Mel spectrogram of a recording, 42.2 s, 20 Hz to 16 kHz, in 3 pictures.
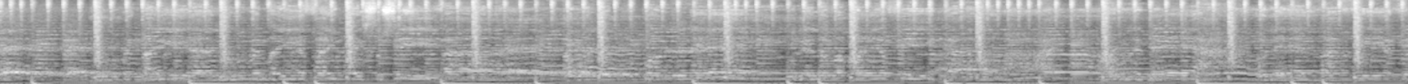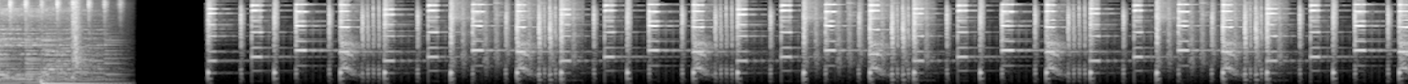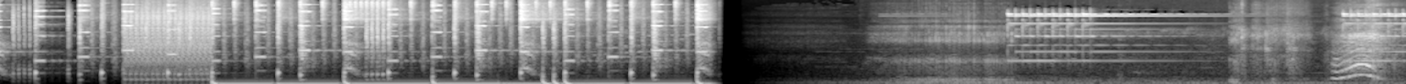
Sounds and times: Hip hop music: 0:00.0 - 0:15.4, 0:17.4 - 0:20.1, 0:20.9 - 0:27.0, 0:27.9 - 0:35.4.

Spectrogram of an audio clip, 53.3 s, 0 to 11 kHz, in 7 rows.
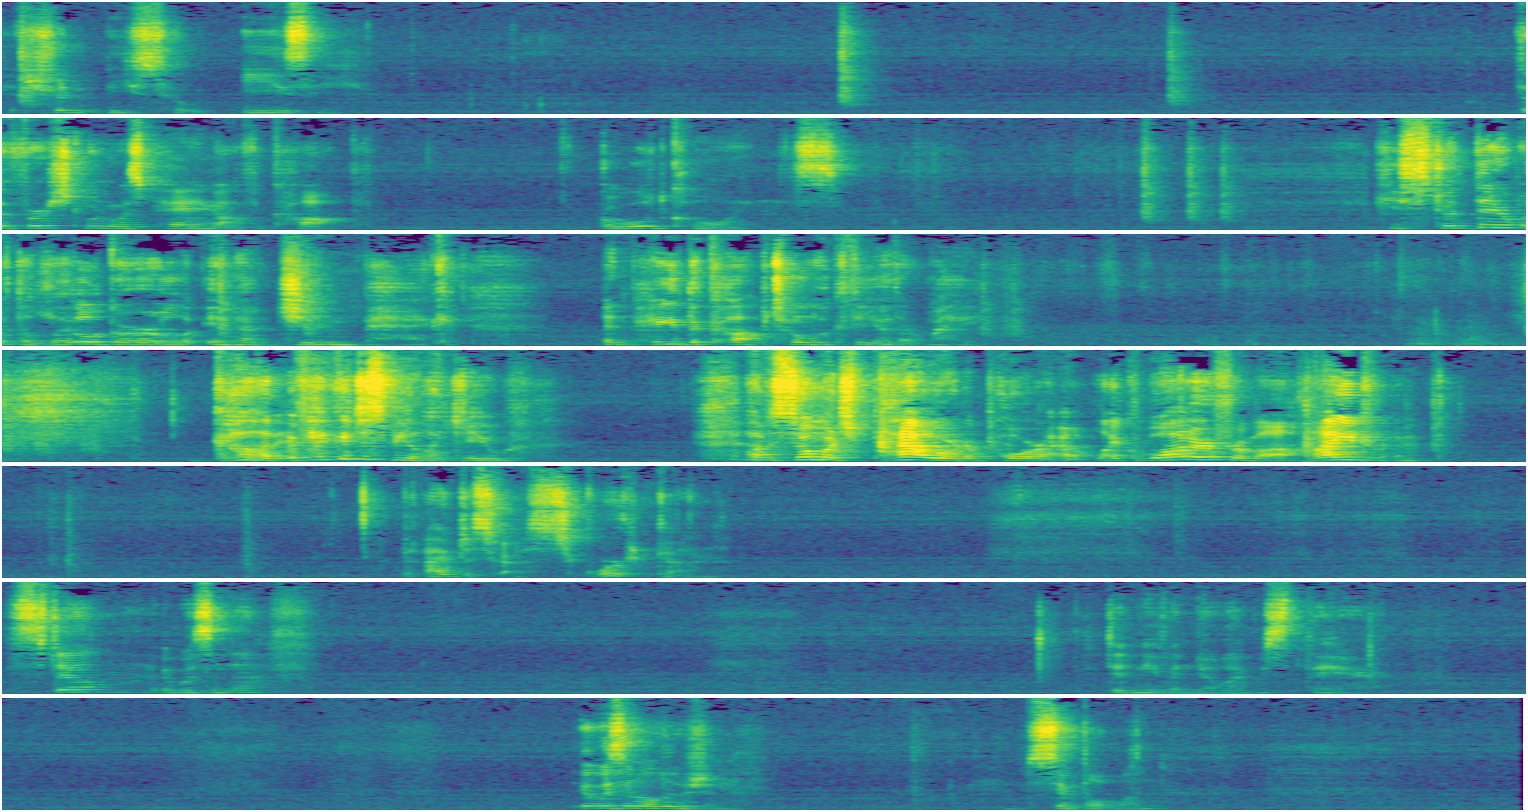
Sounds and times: Narration, monologue: 0:00.0 - 0:53.3.

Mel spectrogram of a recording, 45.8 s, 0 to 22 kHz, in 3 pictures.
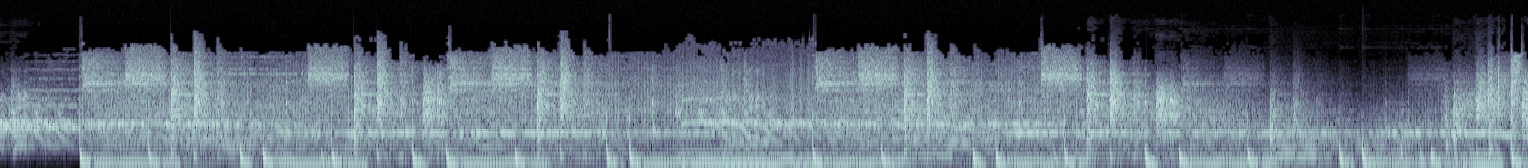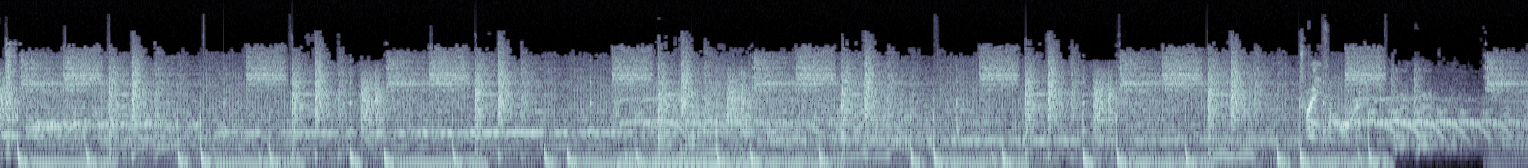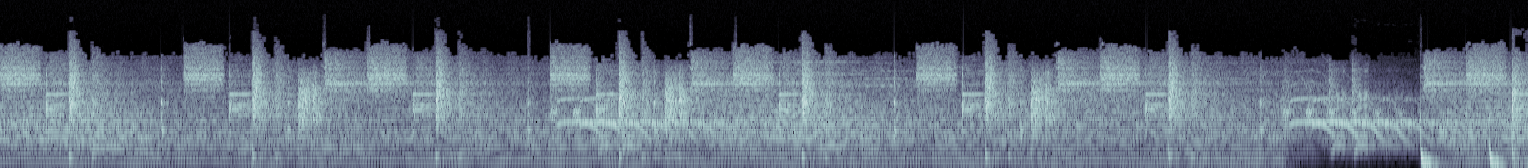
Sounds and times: Throbbing: 0:00.8 - 0:29.2.

